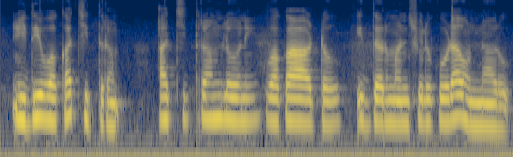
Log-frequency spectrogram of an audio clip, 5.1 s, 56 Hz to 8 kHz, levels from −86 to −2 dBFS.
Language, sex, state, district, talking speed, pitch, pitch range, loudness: Telugu, female, Telangana, Hyderabad, 130 wpm, 180 Hz, 170-190 Hz, -19 LUFS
